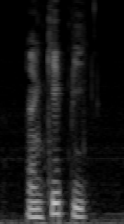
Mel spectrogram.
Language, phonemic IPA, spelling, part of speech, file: French, /ke.pi/, képi, noun / verb, Fr-képi.ogg
- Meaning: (noun) kepi (cap with a flat circular top); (verb) to steal, to rob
